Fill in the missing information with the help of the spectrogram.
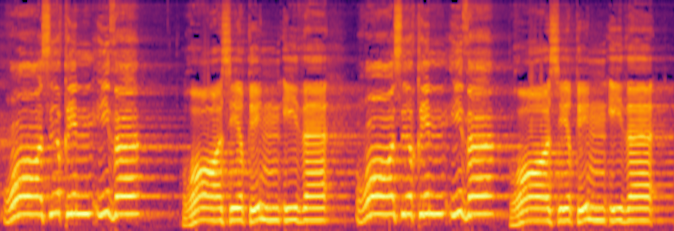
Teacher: بص تحت قاف هتلاقي تنوين، علامة التنوين الشرطين بتوعه متساويتين، كل تنوين العلامة بتاعته متساوية كده، شرطين التنوين متساويتين كده، يبقى ما عندكش غنة، يبقى هنا هيبقى فيه إظهار، واسمه إظهار حلقي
